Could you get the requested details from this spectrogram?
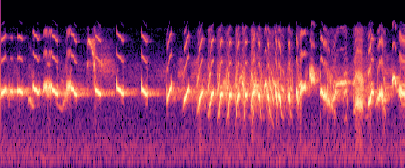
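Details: Female white-rumped shama calling her male with a sharp song used to provoke a male into full song: clear steady whistles and short notes at first, then a quick, tumbling burst of mixed chirps.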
